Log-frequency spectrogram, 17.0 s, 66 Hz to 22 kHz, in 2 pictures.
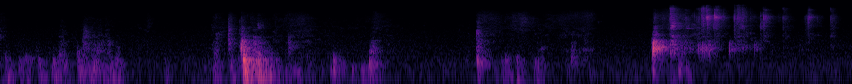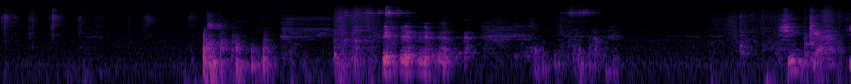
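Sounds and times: kittens rattling and scuffling toys: 0:06.6 - 0:11.3, 0:11.9 - 0:12.6, 0:13.8 - 0:14.8.

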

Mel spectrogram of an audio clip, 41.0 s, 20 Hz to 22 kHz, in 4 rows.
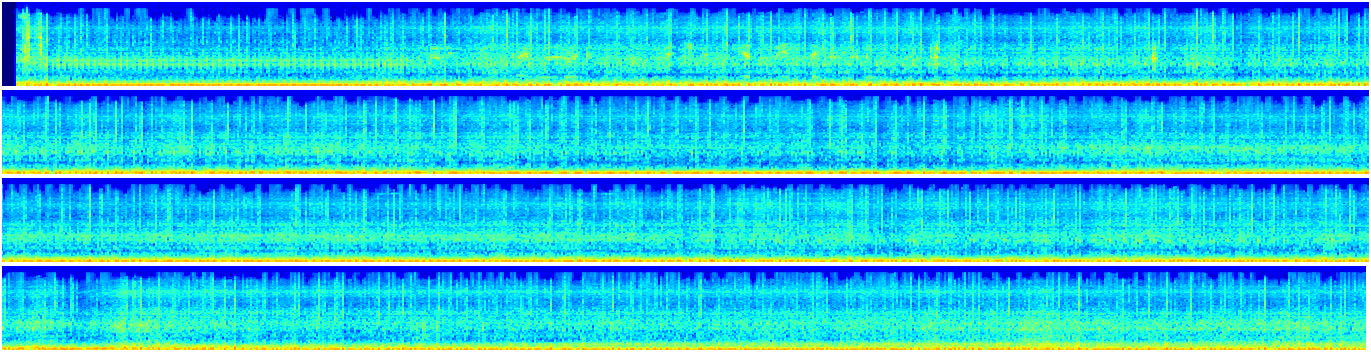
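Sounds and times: aircraft engine and propeller: 0:00.1 - 0:40.9.

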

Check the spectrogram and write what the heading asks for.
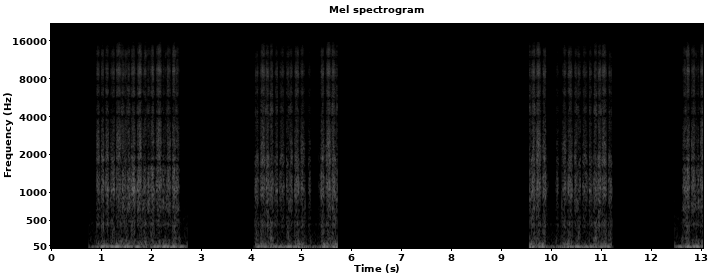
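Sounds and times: pen scratching on paper: 0:00.9 - 0:02.6, 0:04.1 - 0:05.8, 0:09.6 - 0:11.2, 0:12.6 - 0:13.0.

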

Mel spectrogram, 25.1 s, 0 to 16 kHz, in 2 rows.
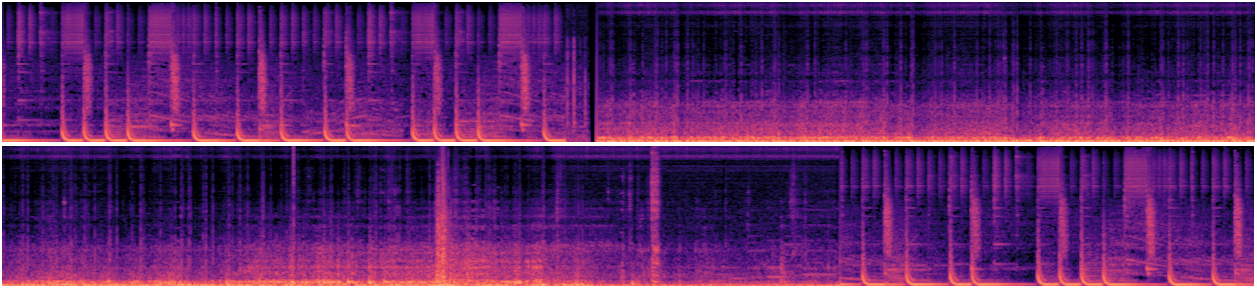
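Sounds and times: car engine and road noise: 0:05.6 - 0:20.9
vehicle collision bang: 0:15.6 - 0:19.7.

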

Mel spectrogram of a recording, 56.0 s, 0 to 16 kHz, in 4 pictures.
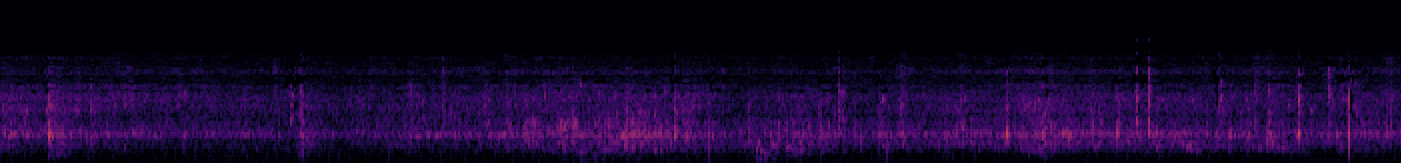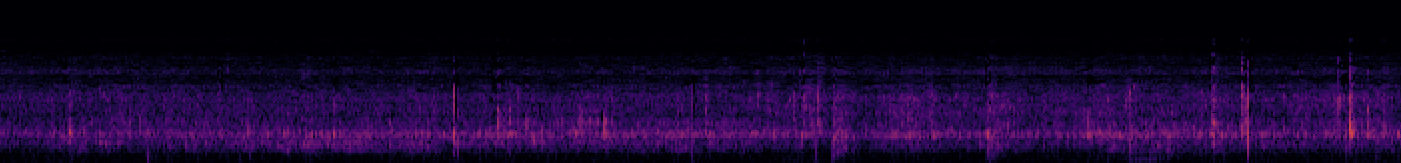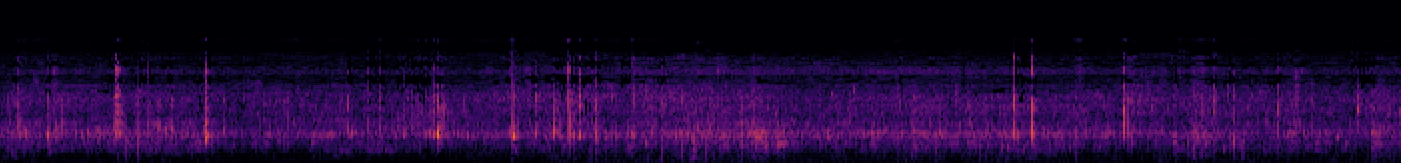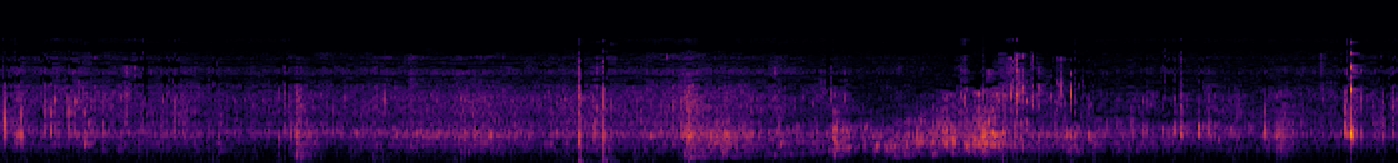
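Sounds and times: underwater rush: 0:00.0 - 0:56.0
underwater clicks and knocks: 0:02.7 - 0:03.4, 0:11.2 - 0:15.6, 0:25.1 - 0:46.9, 0:47.5 - 0:56.0.

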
